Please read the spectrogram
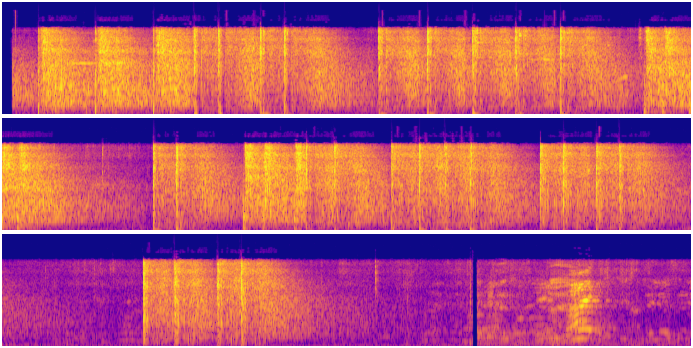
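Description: Tanfoglio Stock II semi-automatic pistol fired in rapid strings of several shots a second, in four bursts separated by short pauses as the shooter moves between firing positions. Each string rings on with echo. Near the end a voice is heard instead of shots.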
